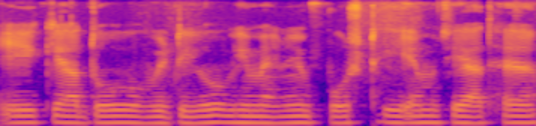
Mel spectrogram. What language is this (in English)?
Hindi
